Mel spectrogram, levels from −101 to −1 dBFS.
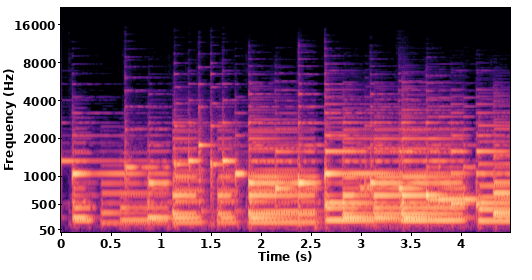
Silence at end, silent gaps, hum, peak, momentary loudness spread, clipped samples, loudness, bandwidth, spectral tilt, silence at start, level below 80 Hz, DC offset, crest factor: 0 s; none; none; 0 dBFS; 7 LU; under 0.1%; -15 LUFS; 8 kHz; -7.5 dB/octave; 0 s; -60 dBFS; under 0.1%; 14 dB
